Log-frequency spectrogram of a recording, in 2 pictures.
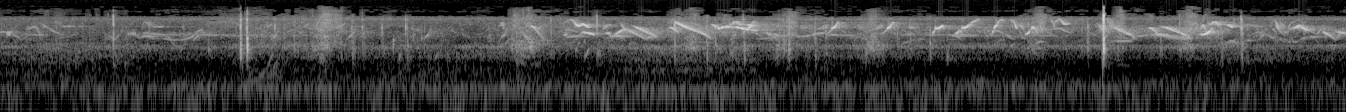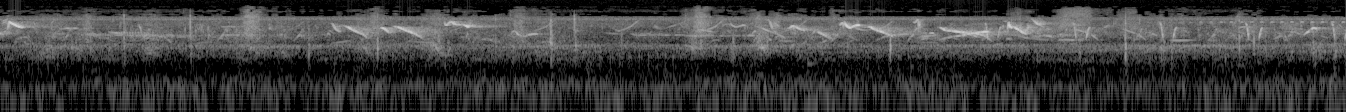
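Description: Faint, busy chorus of birds chirping: many quick, short calls overlapping, over a light steady hiss. A single sharp click about five and a half seconds in.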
